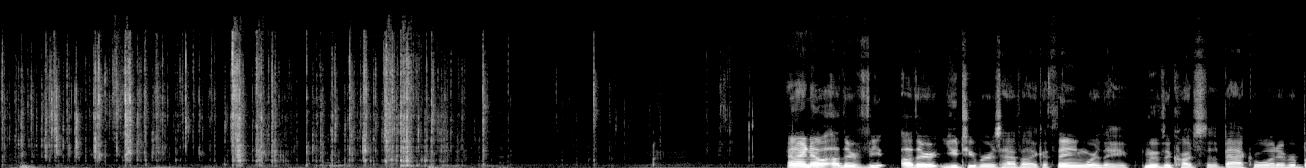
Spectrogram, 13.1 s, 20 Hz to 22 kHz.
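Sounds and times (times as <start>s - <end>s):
plastic and foil packaging crinkling: 0.0s - 7.5s.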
